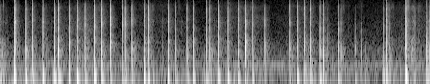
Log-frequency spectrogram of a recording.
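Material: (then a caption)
Vinyl. Fingernails tap a small, hollow, striped vinyl zip pouch in a quick, uneven run of sharp, dry clicks, each one bright and cut off almost at once. Hands then fold and squeeze the pouch, and the vinyl crinkles.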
